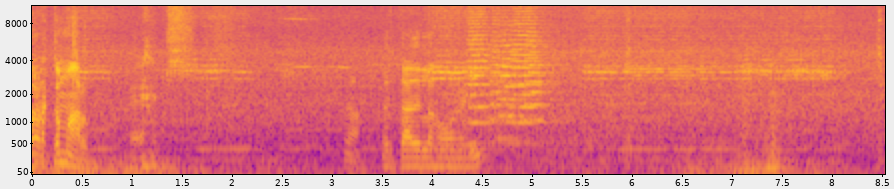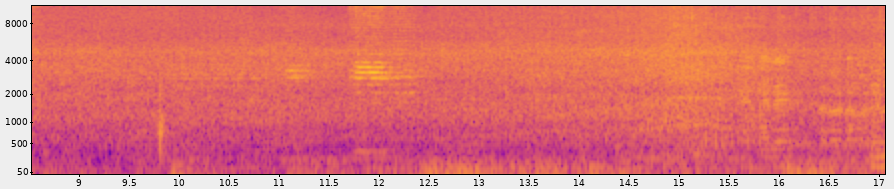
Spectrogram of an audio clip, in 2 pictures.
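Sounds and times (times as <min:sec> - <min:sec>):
vehicle horns honking: 0:00.0 - 0:08.6, 0:11.0 - 0:12.6
vehicle engines running: 0:05.3 - 0:17.0.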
